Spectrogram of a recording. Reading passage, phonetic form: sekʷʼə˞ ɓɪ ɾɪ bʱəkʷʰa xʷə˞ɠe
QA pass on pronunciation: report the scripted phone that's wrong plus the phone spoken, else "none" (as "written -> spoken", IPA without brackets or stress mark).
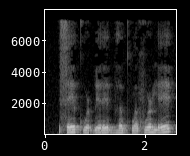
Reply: ɠ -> ŋ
